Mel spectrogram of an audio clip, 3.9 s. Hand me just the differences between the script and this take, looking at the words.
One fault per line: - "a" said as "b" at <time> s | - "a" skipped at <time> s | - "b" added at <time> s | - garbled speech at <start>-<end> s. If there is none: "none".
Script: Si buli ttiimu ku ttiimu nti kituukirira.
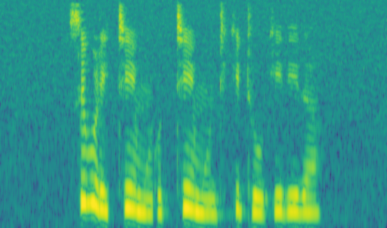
none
